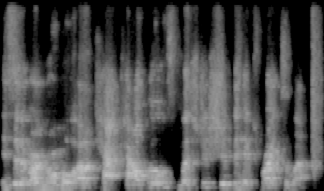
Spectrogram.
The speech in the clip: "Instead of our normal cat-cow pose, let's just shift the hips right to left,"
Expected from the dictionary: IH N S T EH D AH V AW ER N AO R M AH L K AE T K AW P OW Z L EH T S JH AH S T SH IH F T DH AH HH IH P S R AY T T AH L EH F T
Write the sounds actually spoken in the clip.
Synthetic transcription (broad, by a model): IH N S T EH D AH V AW ER N AO R M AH K AE T K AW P OW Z L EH T S JH AH S T SH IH T DH AH HH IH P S R AY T T AH L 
